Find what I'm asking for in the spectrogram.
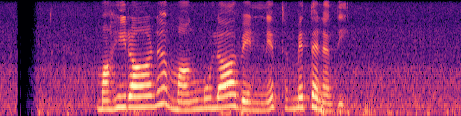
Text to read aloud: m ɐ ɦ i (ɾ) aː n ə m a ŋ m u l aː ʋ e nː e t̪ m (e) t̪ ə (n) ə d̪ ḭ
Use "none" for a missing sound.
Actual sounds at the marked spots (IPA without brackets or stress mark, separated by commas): ɾ, e, n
